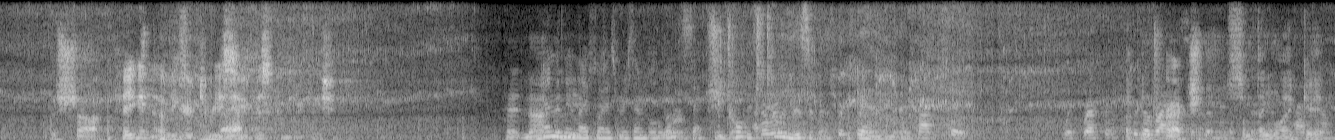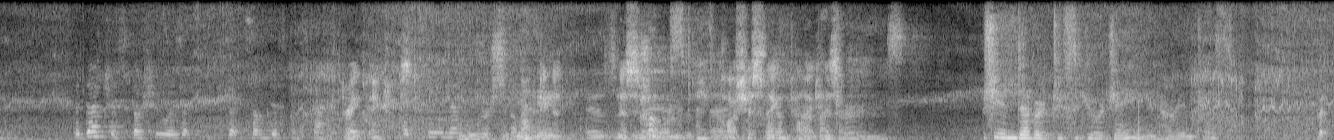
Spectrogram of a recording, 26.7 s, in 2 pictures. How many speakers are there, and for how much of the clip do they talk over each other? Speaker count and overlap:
six, about 47%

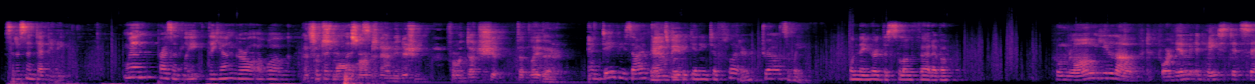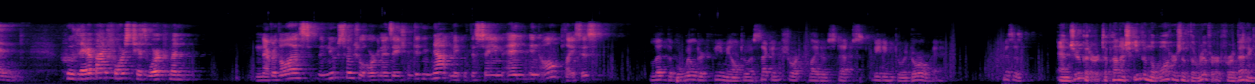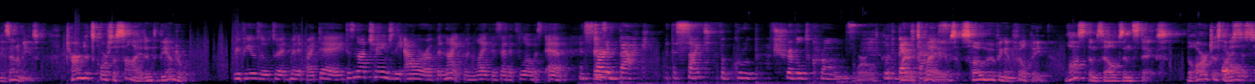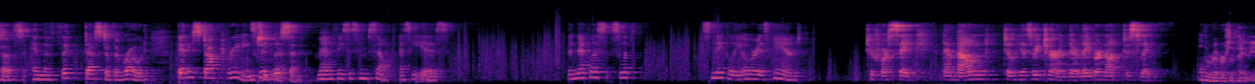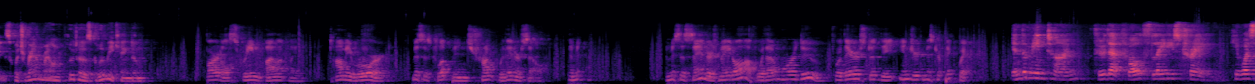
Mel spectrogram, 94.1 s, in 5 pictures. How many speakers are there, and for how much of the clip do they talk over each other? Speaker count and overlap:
nine, about 6%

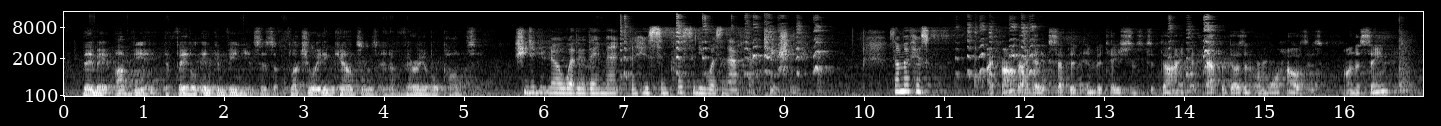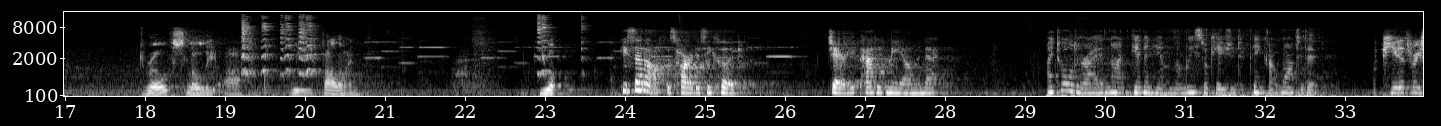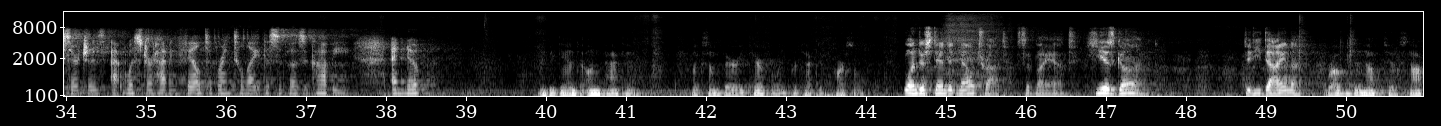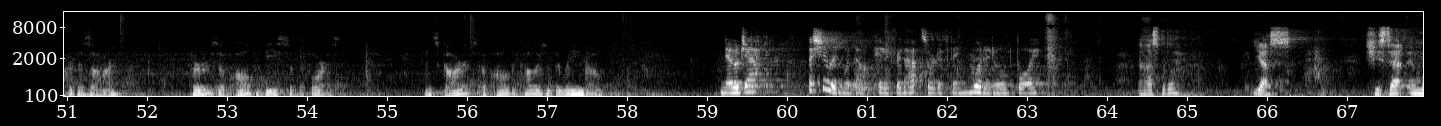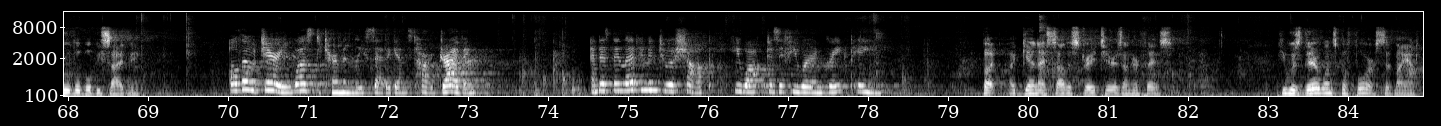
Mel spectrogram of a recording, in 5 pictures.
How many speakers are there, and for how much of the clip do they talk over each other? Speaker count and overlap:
eight, no overlap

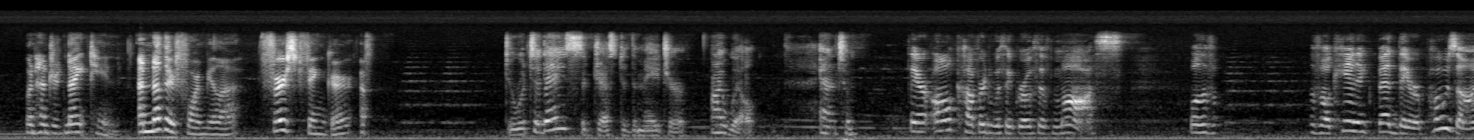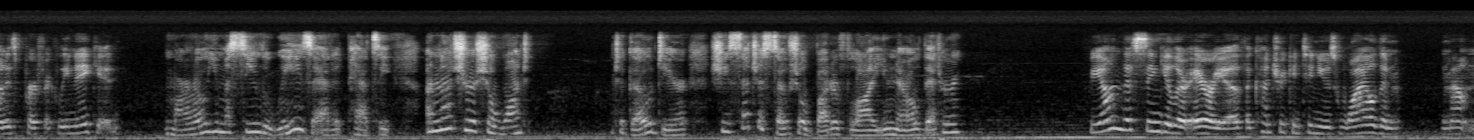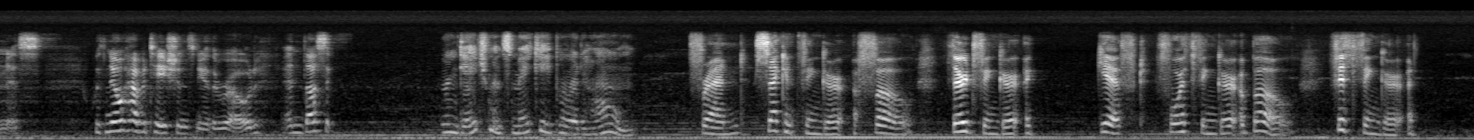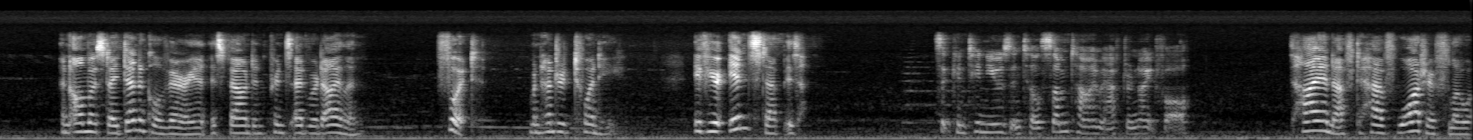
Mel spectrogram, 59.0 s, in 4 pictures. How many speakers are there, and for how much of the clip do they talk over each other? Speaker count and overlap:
three, no overlap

